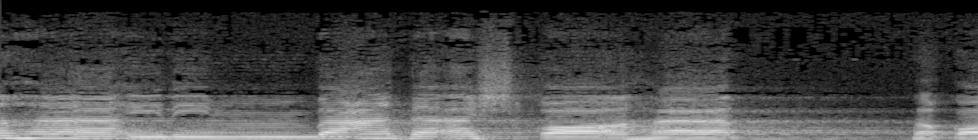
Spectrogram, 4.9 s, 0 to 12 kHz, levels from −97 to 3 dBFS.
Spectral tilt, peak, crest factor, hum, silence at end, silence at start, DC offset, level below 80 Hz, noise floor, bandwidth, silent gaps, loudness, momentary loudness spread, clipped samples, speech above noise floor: -7.5 dB/octave; -4 dBFS; 14 dB; none; 0 s; 0 s; under 0.1%; -54 dBFS; -38 dBFS; 9.6 kHz; none; -17 LUFS; 16 LU; under 0.1%; 21 dB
